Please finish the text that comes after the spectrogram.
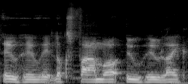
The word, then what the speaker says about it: Uhu: Apparently I should, because I'm an English-speaking country, pronounce it Yoo-hoo. I've never pronounced it Yoo-hoo, I've always pronounced it Uhu.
